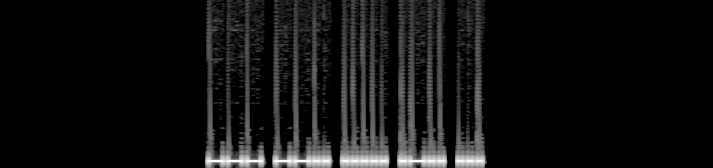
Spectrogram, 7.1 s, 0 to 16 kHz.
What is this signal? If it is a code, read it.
Morse code, heard as a keyed tone, about 25 wpm, 700 Hz. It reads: OZ5LS
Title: DXCC-100 Call Signs - 5 Characters - Repeated 3x - 25wpm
